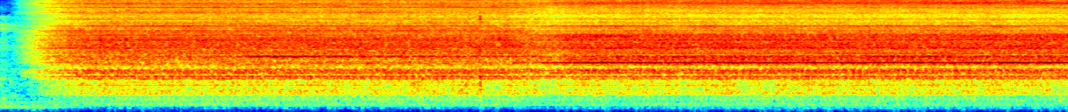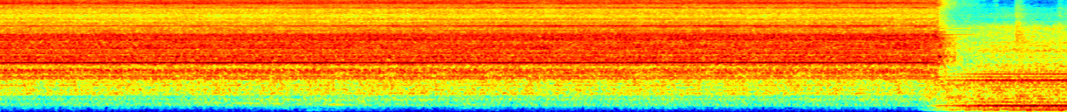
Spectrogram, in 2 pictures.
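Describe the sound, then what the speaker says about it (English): A fly cutter takes a very light facing pass across a hydraulic cylinder part on a milling machine, a steady, continuous whirring hum that holds for about twenty seconds and then cuts off abruptly. "I will run the fly cutter, I think, over this very, very lightly"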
